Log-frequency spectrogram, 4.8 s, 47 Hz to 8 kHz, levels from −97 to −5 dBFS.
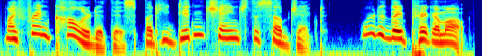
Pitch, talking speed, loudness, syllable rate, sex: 220 Hz, 210 wpm, -20 LUFS, 5.2 syllables/s, female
